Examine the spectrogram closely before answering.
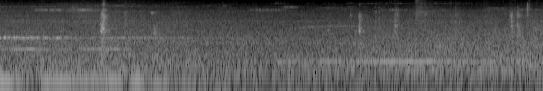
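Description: Steady low rumble of vehicle and traffic noise, with a deep engine-like hum that fades out in the first two seconds and a few faint clicks.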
